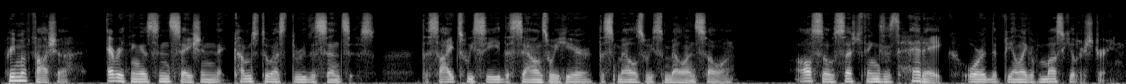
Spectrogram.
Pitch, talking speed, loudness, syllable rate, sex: 115 Hz, 200 wpm, -20 LUFS, 5.7 syllables/s, male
